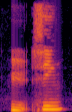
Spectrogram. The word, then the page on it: Yǔ-xīn: 宇新; yi:w ʃi:n; Pinyin; Chinese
